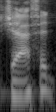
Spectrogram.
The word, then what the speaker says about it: Japhet: She was been identified by some as Deborah Leeds on grounds that Deborah Leeds' husband, Japhet Leeds, I guess you would pronounce that as Japhet, J-A-P-H-E-T, that's Japhet, wouldn't it? – I think so, yeah.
